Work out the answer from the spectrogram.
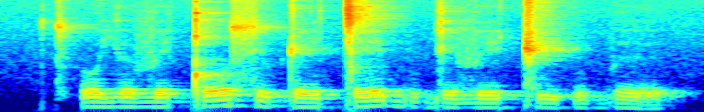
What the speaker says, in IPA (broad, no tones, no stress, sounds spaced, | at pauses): t͡sʼ o j ɘ v e ǃ o s y ʈ e ǀ e b u ɡ e v e ǁ y ʔ u b ɘ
